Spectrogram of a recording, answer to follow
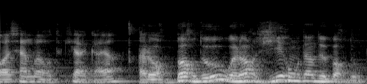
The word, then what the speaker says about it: Bordeaux: 황희 선수가 있는 발음 한 번만 더 다시 한번 어떻게 할까요? Alors, Bordeaux ou alors Girondins de Bordeaux. 지용당 드 Girondins de 보르도. Bordeaux, 네.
